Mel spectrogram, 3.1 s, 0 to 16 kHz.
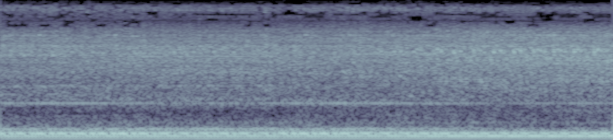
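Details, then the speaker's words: Infiniti G37 with VQ37 V6, idling after new knock sensors and sub harness: smooth, even low idle with a steady exhaust burble, no knocks or misses; owner notes some belt squeals but says everything seems to work okay. Normal idle. "ignore some of the belt squeals but yeah everything seems like it's working okay"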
